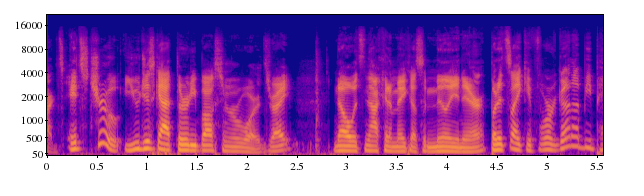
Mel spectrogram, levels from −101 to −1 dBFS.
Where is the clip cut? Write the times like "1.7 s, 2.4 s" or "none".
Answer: none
